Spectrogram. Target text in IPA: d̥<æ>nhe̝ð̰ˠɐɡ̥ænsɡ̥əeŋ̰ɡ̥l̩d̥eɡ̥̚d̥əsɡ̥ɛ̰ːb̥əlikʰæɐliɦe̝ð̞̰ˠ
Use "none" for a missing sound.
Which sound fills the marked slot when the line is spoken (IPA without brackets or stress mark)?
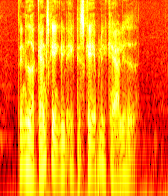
e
